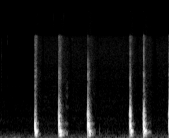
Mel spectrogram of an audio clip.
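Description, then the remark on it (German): Six sharp knocks on a hard surface in an uneven rhythm: three evenly spaced raps, a short pause, then three quicker ones close together. Clear, with no voices. “Dann komm, klopf gleich mal, bevor du ihn vergessen hast.”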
